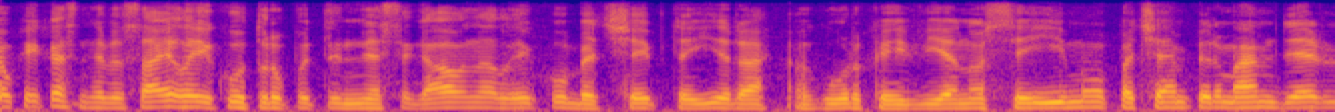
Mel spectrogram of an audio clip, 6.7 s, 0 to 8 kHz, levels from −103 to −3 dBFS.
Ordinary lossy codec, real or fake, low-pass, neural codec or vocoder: Opus, 64 kbps; fake; 7.2 kHz; vocoder, 44.1 kHz, 128 mel bands, Pupu-Vocoder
